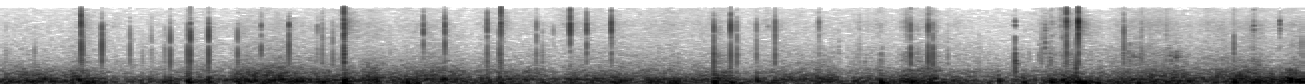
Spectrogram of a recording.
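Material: Synthetic fur.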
